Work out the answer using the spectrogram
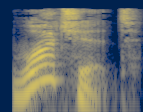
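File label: "watchet", British English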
